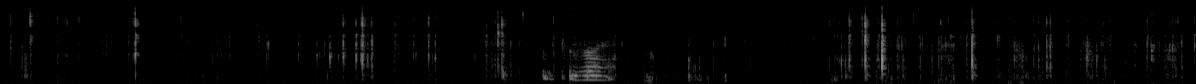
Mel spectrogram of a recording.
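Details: Indoor crinkling, tearing and crunching noises with a brief burst of speech; no animal voice is heard.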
